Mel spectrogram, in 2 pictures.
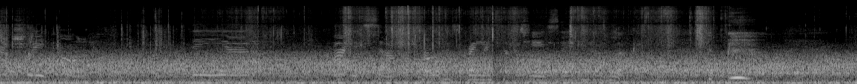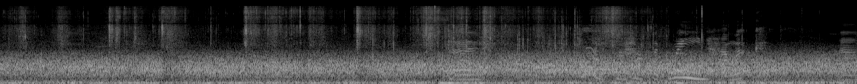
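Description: A clear plastic bag crinkling and rustling as it is handled, over a steady outdoor hiss, with a few faint bird chirps.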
